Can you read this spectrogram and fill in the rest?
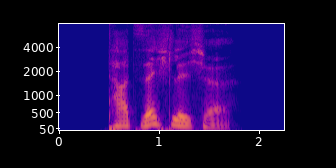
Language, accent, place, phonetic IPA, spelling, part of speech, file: German, Germany, Berlin, [ˈtaːtˌzɛçlɪçə], tatsächliche, adjective, De-tatsächliche.ogg
- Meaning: inflection of tatsächlich: 1. strong/mixed nominative/accusative feminine singular 2. strong nominative/accusative plural 3. weak nominative all-gender singular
